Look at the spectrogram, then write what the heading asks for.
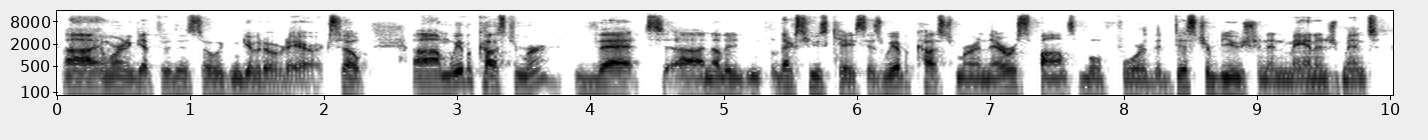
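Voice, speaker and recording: A man with a loud voice presenting at a conference. He talks in a hurry and keeps things moving with fillers and "right?". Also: medium pitch, fast, no echo. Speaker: conference presenter and session moderator. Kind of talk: conference talk. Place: conference session room. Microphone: microphone.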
